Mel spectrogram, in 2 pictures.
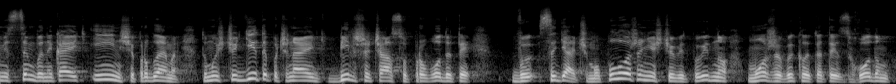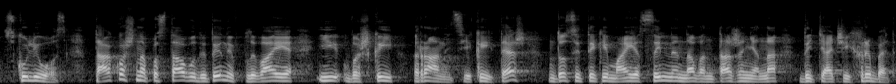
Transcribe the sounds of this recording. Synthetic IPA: mʲisʲt̪ɪmʋɪnɪkɑjʊtʲiinʃipɾɔblˠɛmɪt̪ɔmuʃt͡ʃɔdʲit̪ɪpɔt͡ʃɪnɑjʊt̚ʲbʲilʲʃɛt͡ʃɑsʊpɾɔʋɔd̪ɪt̪ɪ | ʋsɪdʲat͡ʃɔmʊpɔlˠɔʒenʲːiʃt͡ʃɔʋʲid̪̚pɔʋʲid̪nɔmɔʒɛʋɪklˠɪkɐt̪ɪzɦɔd̪ɔmskʊlʲiɔ̰st̪ɑkɔʒnɐpɔst̪ɑʋʊd̪ɪt̪ɪnɪwplˠɪʋɑjɛiʋɐʃkɪj | rɑnɪt͡sʲjɐkɪjt̪ɛʒ̥d̪ɔsɪt̚ʲt̪ɐkɪmɑjɛsɪlʲnɛnɐʋɐnt̪ɑʒenʲːɐnɐd̪ɪtʲːat͡ʃɪjxɾɪbɛt̪

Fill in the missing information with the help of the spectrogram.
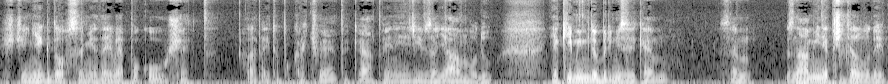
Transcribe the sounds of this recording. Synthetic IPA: jɛʃcɛɲɛɡdo̞sɛmɲɛt̪adɪbudɛpo̞ko̞̰wʃɛt̪ | hɛlɛ̰t̪a̰dɪt̪opokɾat͡ʃujɛt̪akjaːt̪adɪnɛjd̪r̝iːfzaɟɛlaːmvo̞dujakjiɛmimdo̞bɾiːmzvɪkɛm | sɛm | znaːmiːnɛpr̝̥iːt̪ɛlvo̞dɪ

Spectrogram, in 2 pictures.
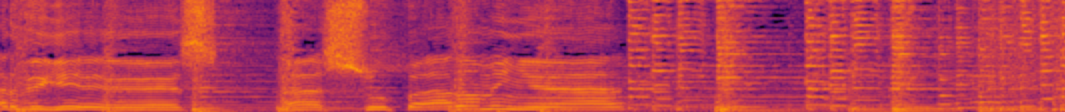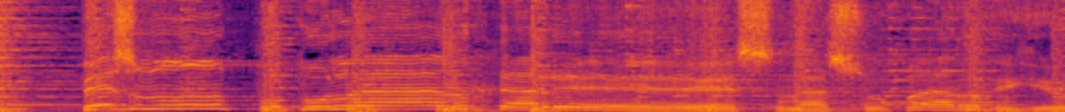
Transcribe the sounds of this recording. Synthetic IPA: ɾðiʝes | nasupɐɾomiɲa | pezmupupulanxaɾe | snɐsupɐɾoðiʝu

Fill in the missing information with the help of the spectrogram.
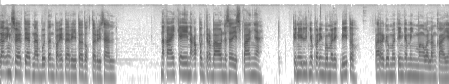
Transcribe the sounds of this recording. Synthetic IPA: lɐkɪŋswɛɾt̪ɛɐt̪nɐʔɐbuːt̪ɐnpɐkɪt̪aɾiːt̪o̞d̪ok̚t̪oɾɪsal | nɐkaːhɪt̪̚kɐjnɐkɐpɐɡ̚t̪ɾɐbaːho̞nɐsɐɪspaːɲɐ | pɪniːlɪk̪̚ɲopɐɾɪŋbʊmɐlɪk̚d̪iːt̪o̞ | paːɾɐɡɐmot̪ɪŋkɐmɪjʊmɐŋawɐlaŋkaːjɐ

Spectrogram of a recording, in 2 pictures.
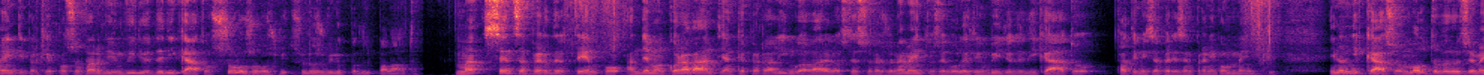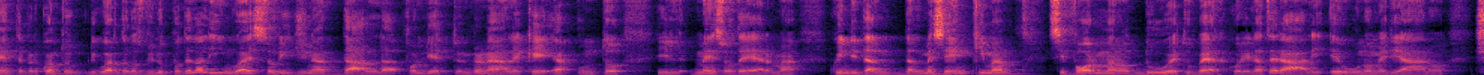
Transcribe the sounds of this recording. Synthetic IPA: ent̪iperkepːɔsːofarviuɱvid̪eod̪ed̪ikaːt̪osoːlosusulːozvilupːod̪elpala̰ːt̪o | masɛnt̪sapɛrd̪ert̪ɛmpoʔand̪jamoaŋkoːɾaːvant̪iaŋk̟eperlaliŋɡwavaːɾelost̪esːoɾad͡ʒonament̪os̬evːoleːt̪euɱvid̪eod̪ed̪ikaːt̪ofat̪emisapeːɾes̬ɛmpɾenekomːɛnt̪i | inoɲːikːaːzomolt̪ovelot͡ʃement̪eperkwant̪oriɡward̪alozvilupːod̪elːaliŋɡwaɛsːaoɾiːd͡ʒinad̪alfolːjet̪ːoembɾjonaːlek̟eɛapːunt̪o | ilmeːzod̪ɛrma | kwind̪id̪ald̪almezɛŋkimasiformanod̪uːet̪ubɛrkulilat̪eɾaːliʔeuːnomed̪jaːno

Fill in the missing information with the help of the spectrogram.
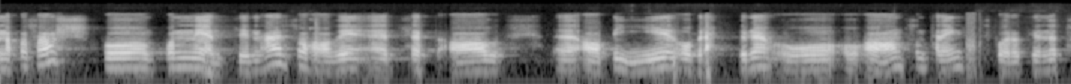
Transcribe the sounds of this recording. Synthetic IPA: nɑpɑsɑːʂpʰɔpʰɔneːd̪siːd̪n̩hæːɾsɔɦɑɾʋɪɛ̰t̪sɛt̪ːɑʋ | ɑːpeiːəɾɔbɾæpːəɾəɔɔ̰ʔɑːənt̪sɔmt̪ʰɾɛŋsfɔɾɔkʰʉnːət̪ʰ

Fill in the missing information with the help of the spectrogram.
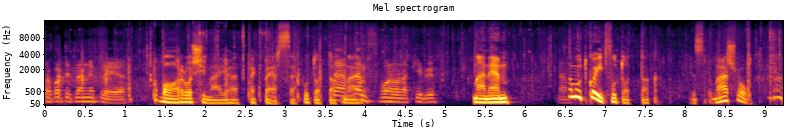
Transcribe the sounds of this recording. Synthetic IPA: sokot̪ːit̪lɛnːiplejɛrɒbɒrːolʃimaːjøɦɛt̪ːɛkpɛrsɛfut̪ot̪ːɒkmaːɛmfonulnɒkkiːvy | maːnɛm | ɒmut̪koit̪fut̪ot̪ːɒk | eːsmaːʃʋolt̪

